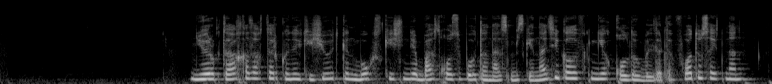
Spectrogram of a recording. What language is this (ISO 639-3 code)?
kaz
